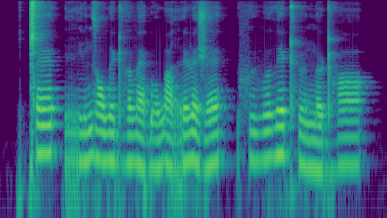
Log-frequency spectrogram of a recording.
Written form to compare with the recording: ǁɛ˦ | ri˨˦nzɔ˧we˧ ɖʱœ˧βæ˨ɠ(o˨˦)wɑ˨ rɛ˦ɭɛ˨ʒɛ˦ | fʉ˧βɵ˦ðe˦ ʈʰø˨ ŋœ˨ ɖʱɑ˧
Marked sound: correct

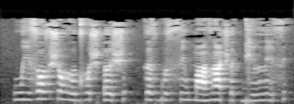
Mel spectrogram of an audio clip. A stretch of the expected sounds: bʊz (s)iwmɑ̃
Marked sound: correct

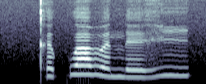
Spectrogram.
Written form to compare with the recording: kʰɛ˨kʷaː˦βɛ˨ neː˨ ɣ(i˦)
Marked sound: correct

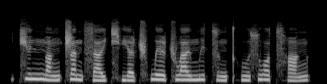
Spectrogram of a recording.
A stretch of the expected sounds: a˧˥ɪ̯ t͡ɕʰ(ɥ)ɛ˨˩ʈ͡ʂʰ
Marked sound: incorrect: j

